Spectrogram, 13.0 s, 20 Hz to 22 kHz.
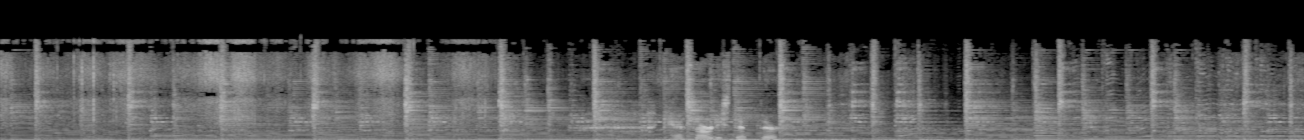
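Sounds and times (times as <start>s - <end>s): country music with guitar and bass: 0.0s - 13.0s.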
